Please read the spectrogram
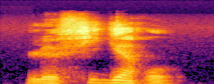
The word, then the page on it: Le Figaro: lə fiɡaʁo; French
